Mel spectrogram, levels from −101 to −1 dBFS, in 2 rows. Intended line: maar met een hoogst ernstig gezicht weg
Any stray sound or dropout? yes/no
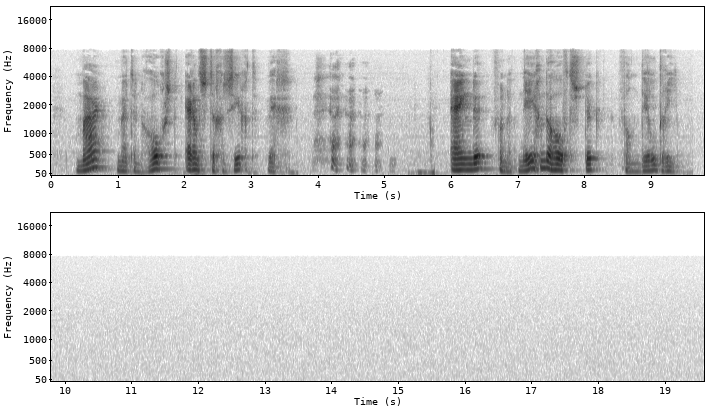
yes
